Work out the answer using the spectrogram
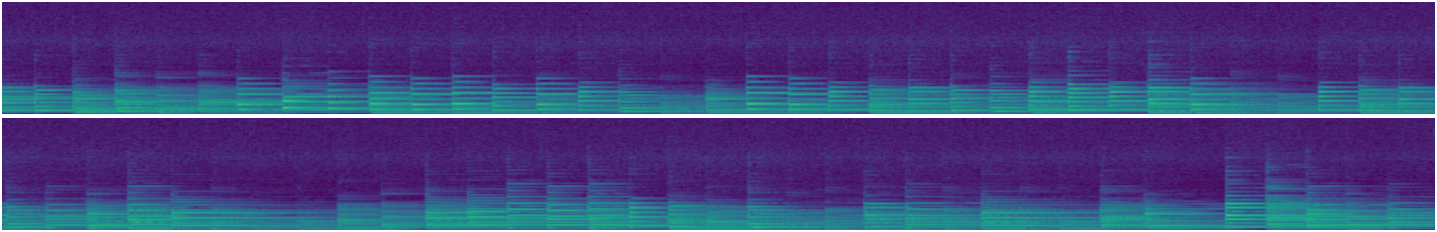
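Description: Background piano music: a light, steady melody of quick notes that sound and fade.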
